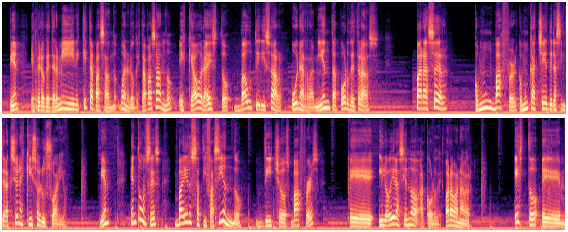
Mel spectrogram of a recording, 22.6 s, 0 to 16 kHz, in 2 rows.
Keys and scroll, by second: 10.2 alt+o, 10.4 Escape, 10.7 :, 11.2 =, 12.3 k, 13.8 Return.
